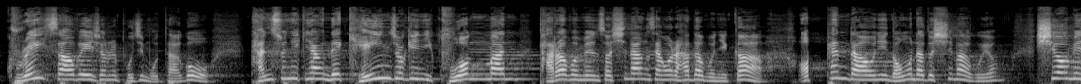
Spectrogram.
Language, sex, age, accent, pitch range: Korean, male, 40-59, native, 180-245 Hz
